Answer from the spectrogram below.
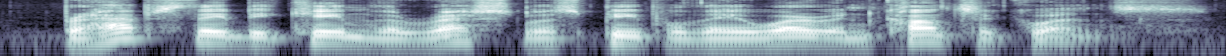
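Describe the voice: Simple, plain reading aloud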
